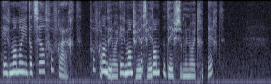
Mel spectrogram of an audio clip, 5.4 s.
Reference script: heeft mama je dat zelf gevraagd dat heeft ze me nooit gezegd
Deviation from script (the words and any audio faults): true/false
true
